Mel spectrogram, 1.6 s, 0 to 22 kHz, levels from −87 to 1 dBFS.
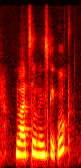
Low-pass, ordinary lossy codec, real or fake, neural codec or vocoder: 19.8 kHz; none; fake; codec, 44.1 kHz, 7.8 kbps, DAC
